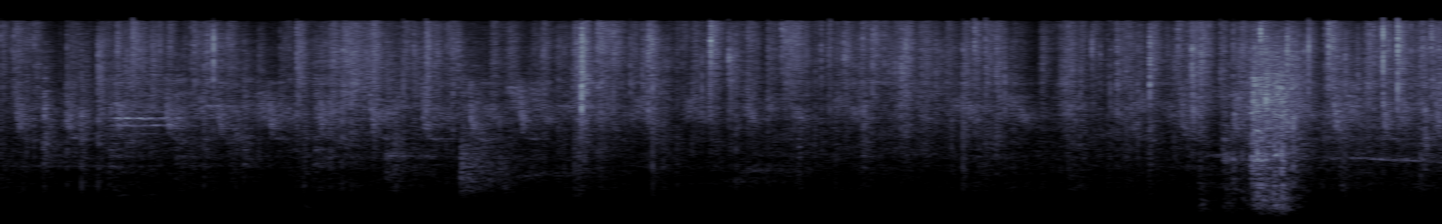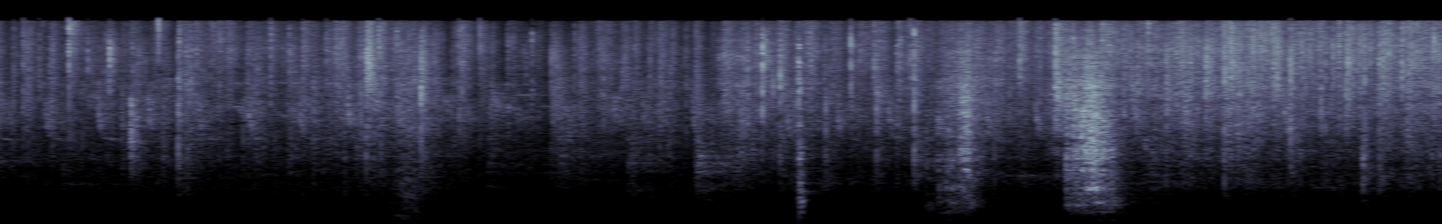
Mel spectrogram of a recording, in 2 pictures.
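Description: Oil-soaked rubbish pile burning with a dense, steady crackle, with a few louder surges in the second half.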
